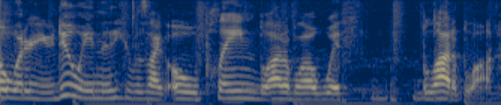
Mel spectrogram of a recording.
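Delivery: ordinary talk, nothing marked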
